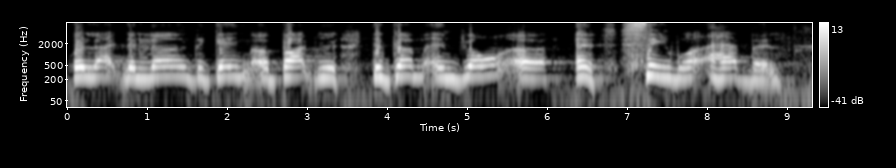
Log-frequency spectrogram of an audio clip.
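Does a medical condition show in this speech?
Yes: cerebral palsy; speech impairment.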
